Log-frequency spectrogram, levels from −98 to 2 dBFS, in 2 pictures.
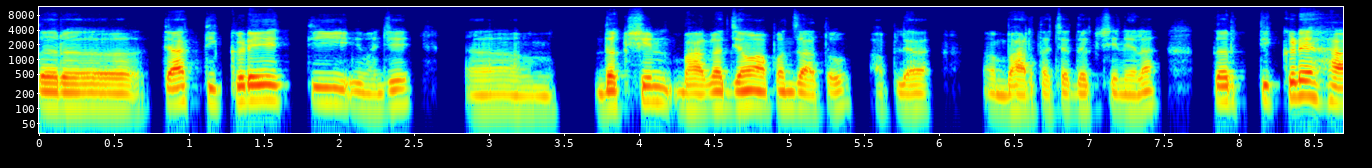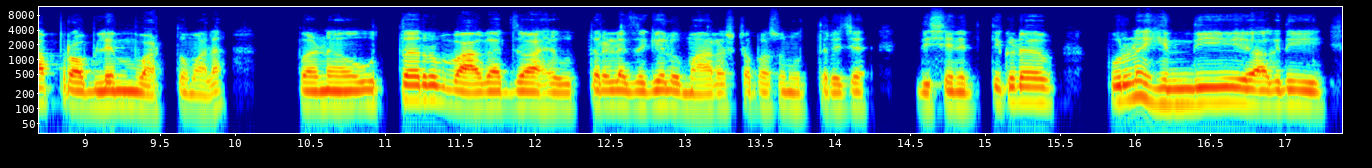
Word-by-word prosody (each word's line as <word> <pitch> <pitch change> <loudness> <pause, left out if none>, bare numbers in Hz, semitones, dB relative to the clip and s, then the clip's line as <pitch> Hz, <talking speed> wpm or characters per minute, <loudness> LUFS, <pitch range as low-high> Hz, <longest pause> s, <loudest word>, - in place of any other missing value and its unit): तर 110 -1 +3
अ, 105 -1 0 0.2
त्या 130 +1 +6 0.2
तिकडे 155 - +3
ती 135 -6 -5
म्हणजे 110 +5 -5 0.4
अ, - - -11 0.9
दक्षिण 140 +4 +1
भागात 105 +2 +1
जेव्हा 120 +1 +4
आपण 115 -1 -1
जातो, 110 0 -3 0.2
आपल्या 100 -1 -5 0.5
भारताच्या 100 +1 -3
दक्षिणेला, 100 +1 -5 0.4
तर 145 0 +2 0.2
तिकडे 190 -12 +3
हा 135 -3 +6
प्रॉब्लेम 115 0 +4
वाटतो 105 +1 -3
मला. 95 -2 -4 0.5
पण 115 0 +3
अ, 115 - +4 0.2
उत्तर 155 +5 +3
भागात 115 -5 +4
जो 115 0 +3
आहे, 110 -1 +3
उत्तरेला 115 +3 -1
जर 115 0 -1
गेलो 120 -2 +2
महाराष्ट्रापासून 105 +1 -5
उत्तरेच्या 105 +1 -5 0.4
दिशेने, 110 +1 -1 0.2
तिकडे 140 +1 +2 0.5
पूर्ण 155 +5 +4
हिंदी, 135 +1 +4
अगदी 120 -1 +1
115 Hz, 130 wpm, -22 LUFS, 105-130 Hz, 0.9 s, त्या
